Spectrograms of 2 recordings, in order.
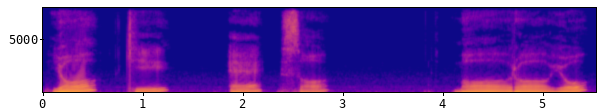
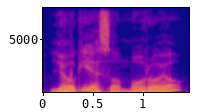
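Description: First: The phrase is said at a slow pace. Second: The phrase is said at a fast pace. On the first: "a little slower" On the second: "a little faster"

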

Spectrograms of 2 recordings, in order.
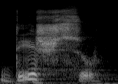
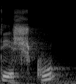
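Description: First: The consonant before the final o is a soft s. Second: The consonant before the final o is a hard k. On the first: The speaker calls it right. "we will say deixo ... Soft instead of a hard" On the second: The speaker calls it wrong. "instead of saying deixo, which is so different from the infinitive"

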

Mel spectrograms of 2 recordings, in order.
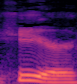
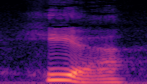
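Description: First: The word is said in a plain accent. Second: The word is said in a Southern drawl. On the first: "Instead of saying" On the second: "Mama started talking Southern style"

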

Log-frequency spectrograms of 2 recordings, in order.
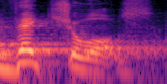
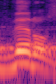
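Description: First: The c sound in the middle is pronounced. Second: The c sound in the middle is silent. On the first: The speaker calls it wrong. "It doesn't say victuals. That's what it looks like it says" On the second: The speaker calls it right. "It says victuals, the sea silent"

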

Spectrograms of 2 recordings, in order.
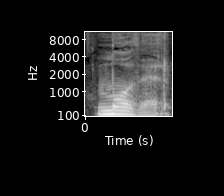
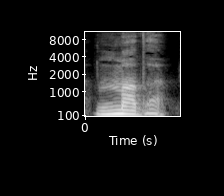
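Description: First: The final vowel is a full, clear 'e' sound. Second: The final vowel is reduced to a weak schwa. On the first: The speaker calls it wrong. "a Spanish person that says that sees that word will pronounce it mother" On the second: The speaker calls it right. "the second syllable of mother is unstressed"

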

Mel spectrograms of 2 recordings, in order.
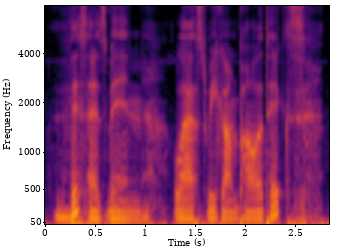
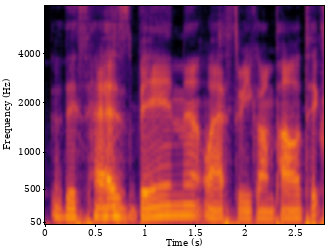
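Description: First: It is said in a put-on announcer voice. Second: It is said in a natural speaking voice. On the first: The speaker calls it right. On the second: The speaker calls it wrong.

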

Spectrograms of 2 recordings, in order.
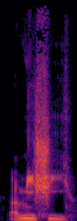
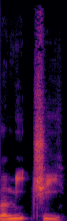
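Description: First: It is said with a Tuscan accent. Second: It is said with a standard Italian accent.

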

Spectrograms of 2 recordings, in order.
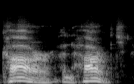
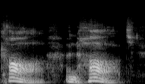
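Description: First: The R after each vowel is pronounced. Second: The R after each vowel is silent. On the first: "But here we've got" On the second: "RP is one of those rare accents where you don't pronounce the R after the vowel"

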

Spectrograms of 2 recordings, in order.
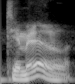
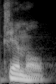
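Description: First: The name is said with a French-sounding accent. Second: The name is said plainly, without a French accent. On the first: Other people say the name this way. The speaker calls it wrong. "They add a French accent to it" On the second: This is the name as its owner says it. The speaker calls it right. "My last name is Timmel"

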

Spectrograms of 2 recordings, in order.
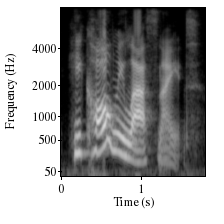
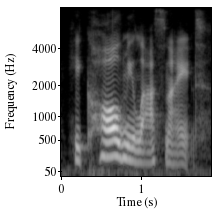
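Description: First: It is said in a surprised tone. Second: It is said in an annoyed tone. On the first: The speaker did not expect him to call. "Or I can say it as if I'm surprised" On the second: The speaker is irritated that he called. "I can say it like I'm extremely annoyed by this information"

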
